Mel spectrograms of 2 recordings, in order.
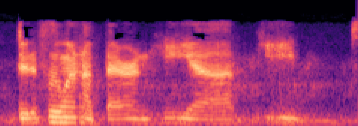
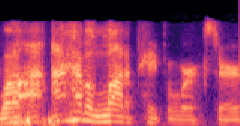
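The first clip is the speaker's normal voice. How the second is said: irritated, frustrated, exasperated tone. Retelling a court hearing where the judge answers him, imitating a frustrated judge. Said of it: "in a frustrated voice said".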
